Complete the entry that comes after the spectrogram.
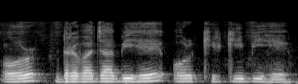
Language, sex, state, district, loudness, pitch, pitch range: Hindi, male, Arunachal Pradesh, Papum Pare, -15 LUFS, 135 Hz, 130-140 Hz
